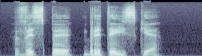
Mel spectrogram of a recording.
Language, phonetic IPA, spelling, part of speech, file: Polish, [ˈvɨspɨ brɨˈtɨjsʲcɛ], Wyspy Brytyjskie, proper noun, Pl-Wyspy Brytyjskie.ogg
